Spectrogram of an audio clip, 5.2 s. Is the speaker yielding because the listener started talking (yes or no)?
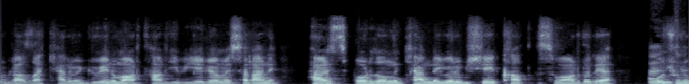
no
